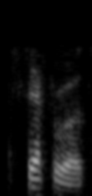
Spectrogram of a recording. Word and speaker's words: Sephiroth: And a lot of these attunements are around the Sephiroth.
